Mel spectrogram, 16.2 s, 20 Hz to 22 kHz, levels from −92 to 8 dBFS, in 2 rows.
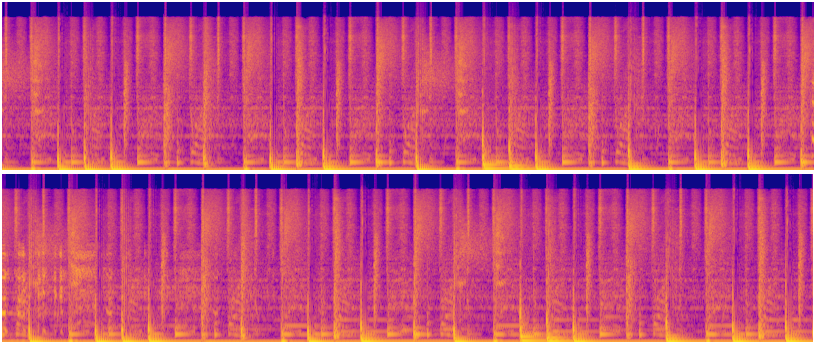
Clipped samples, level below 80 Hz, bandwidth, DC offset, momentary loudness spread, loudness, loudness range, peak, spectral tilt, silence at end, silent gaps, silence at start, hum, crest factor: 4%; -8 dBFS; 16 kHz; under 0.1%; 4 LU; -10 LUFS; 1 LU; 0 dBFS; -3.5 dB/octave; 0 s; none; 0 s; none; 8 dB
